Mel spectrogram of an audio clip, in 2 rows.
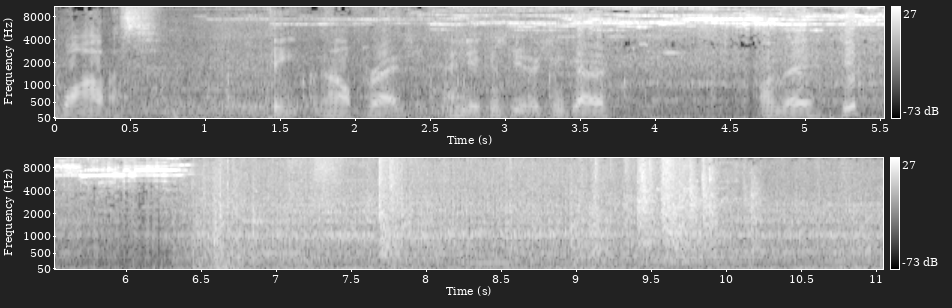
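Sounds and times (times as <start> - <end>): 
speech: 0.0 - 3.9, 4.7 - 5.7
brief high-pitched whine of a garbage truck: 0.4 - 7.2
heavy garbage truck engine rumbling in Australia: 0.7 - 11.0
bins clanking and banging as a garbage truck's mechanical arm empties them: 9.1 - 10.3.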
